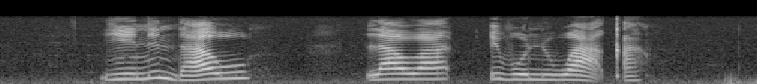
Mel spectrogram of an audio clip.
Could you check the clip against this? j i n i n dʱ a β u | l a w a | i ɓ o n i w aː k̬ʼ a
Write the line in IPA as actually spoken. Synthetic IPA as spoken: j i n i n dʱ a w u | l a w a | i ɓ o n i w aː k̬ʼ a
